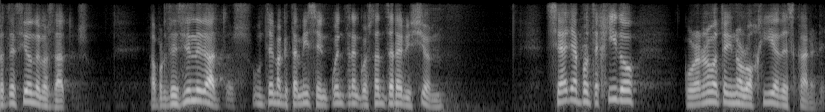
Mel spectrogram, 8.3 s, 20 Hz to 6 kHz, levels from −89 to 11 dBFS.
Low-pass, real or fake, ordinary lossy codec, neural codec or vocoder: 5.4 kHz; fake; none; codec, 16 kHz, about 1 kbps, DyCAST, with the encoder's durations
